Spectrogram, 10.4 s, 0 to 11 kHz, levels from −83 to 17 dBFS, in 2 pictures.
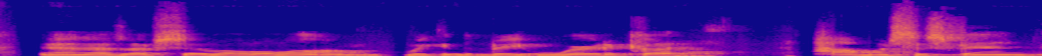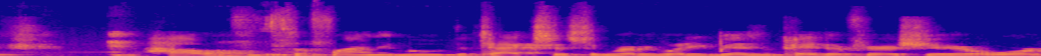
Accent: American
